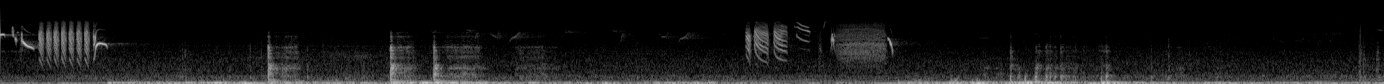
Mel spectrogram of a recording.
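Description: Two short bursts of a blackbird's rapid, high chattering contact calls from some 120 feet to the right, near the start and again midway, over a steady low outdoor rumble with a few scattered clicks.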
